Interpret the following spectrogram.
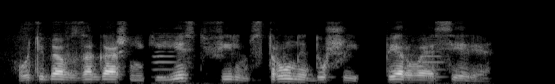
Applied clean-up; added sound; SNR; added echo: none; Wind instrument, woodwind instrument; 19 dB; none.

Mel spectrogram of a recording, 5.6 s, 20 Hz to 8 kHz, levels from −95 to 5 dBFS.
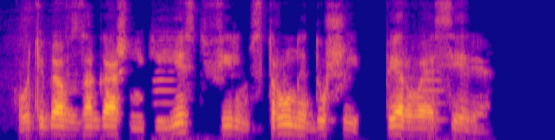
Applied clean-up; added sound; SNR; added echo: classical method Wiener filter.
